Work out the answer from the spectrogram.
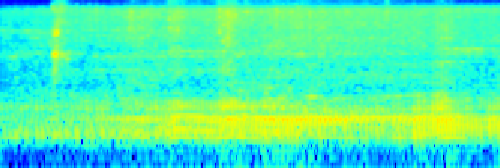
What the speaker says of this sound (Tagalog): Sarap magmotor, no?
